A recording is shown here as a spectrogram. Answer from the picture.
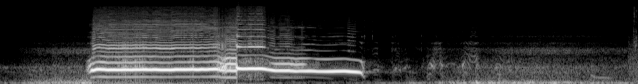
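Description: A person's long, loud scream on the Tarzan swing. It is one high, held yell lasting nearly three seconds that breaks in pitch partway through, sags slightly and then stops abruptly.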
